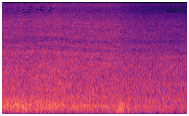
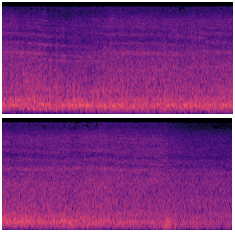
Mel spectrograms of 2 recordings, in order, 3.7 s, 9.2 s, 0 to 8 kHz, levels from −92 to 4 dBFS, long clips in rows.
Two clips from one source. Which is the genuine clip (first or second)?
first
